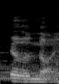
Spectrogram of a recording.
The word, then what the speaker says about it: Illinois: over and say hey the S is silent okay it's just Chicago Illinois okay so that's the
